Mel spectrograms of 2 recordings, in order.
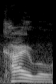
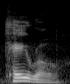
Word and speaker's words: Cairo: It's spelled the right way as Cairo, but it's like spelled out like, or says, they say it as or pronounce it as Kay, you know, Cairo.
